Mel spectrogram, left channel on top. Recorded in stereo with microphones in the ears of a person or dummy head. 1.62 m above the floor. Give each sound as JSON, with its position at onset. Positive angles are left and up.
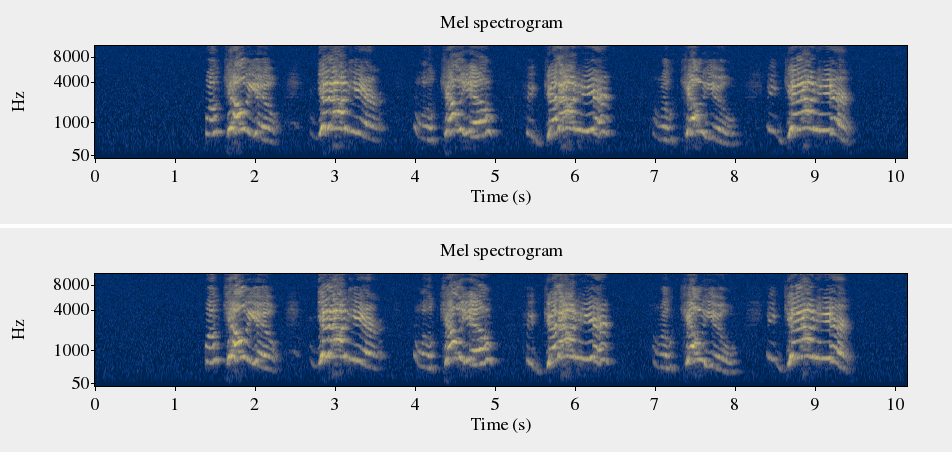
{"t": 1.4, "sound": "a shout", "side_deg": -50, "distance_m": 1.7}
